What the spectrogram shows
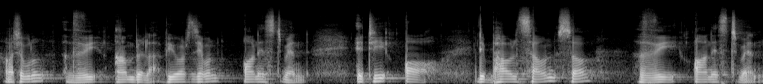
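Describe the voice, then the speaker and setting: A man with a Bangladeshi accent teaching English pronunciation, who keeps addressing his viewers and has them repeat slow drill words. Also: medium pitch, steady tone.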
